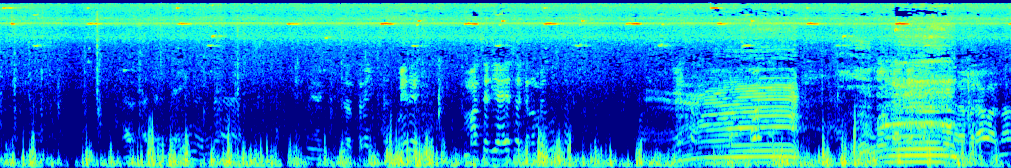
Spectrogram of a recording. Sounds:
livestock, cattle mooing, Moo, Cattle

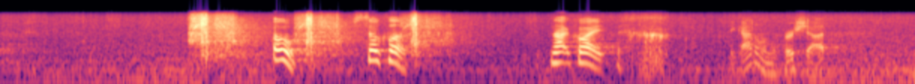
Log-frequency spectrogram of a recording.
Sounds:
Speech, inside a large room or hall

